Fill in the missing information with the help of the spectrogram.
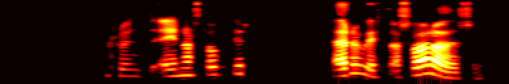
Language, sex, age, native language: Icelandic, female, 50-59, Icelandic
